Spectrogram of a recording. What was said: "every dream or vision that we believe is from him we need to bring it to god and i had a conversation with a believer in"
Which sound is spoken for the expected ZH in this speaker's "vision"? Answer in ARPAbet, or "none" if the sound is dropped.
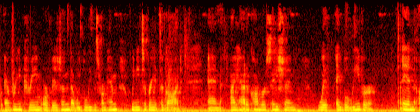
ZH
